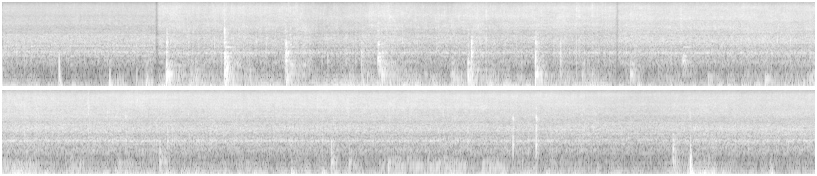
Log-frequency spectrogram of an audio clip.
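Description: Kimchi and pork frying together in a hot pan, giving a steady loud sizzle that runs throughout, broken by repeated stirring scrapes and clacks in the first half. Kimchi fried noodles are being cooked.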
